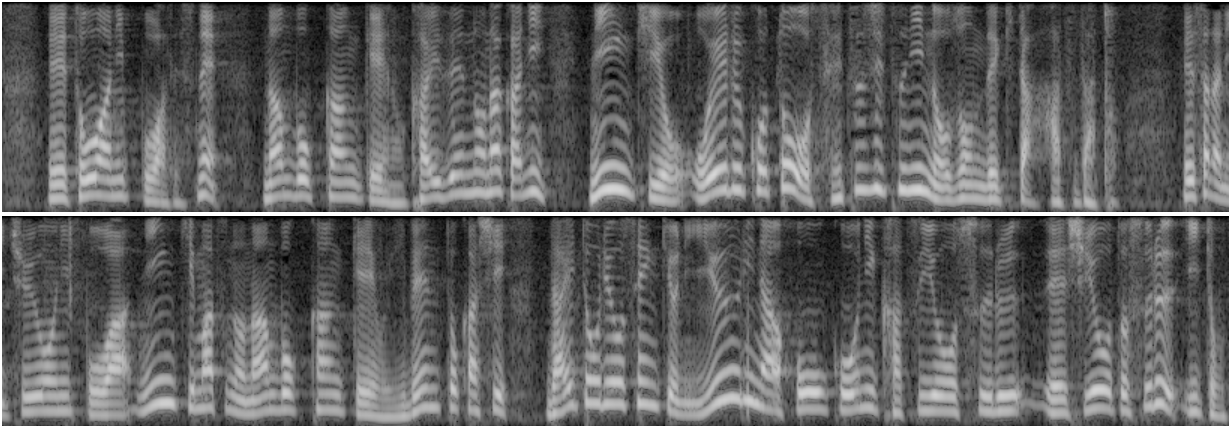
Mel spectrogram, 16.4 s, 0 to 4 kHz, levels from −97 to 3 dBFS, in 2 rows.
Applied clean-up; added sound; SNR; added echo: none; none; none; none.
